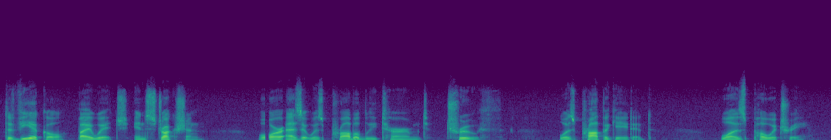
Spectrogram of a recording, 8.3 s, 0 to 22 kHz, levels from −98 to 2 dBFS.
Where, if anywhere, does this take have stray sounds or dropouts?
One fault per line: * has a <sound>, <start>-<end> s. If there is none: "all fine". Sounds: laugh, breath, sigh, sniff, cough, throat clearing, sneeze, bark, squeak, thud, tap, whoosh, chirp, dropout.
* has a dropout, 2.6-2.7 s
